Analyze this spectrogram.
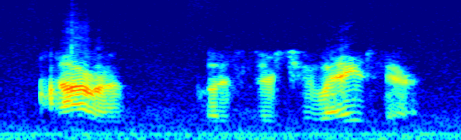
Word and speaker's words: Aaron: That's why Aaron has two A's in his name, but you only pronounce one A, Aaron, but there's two A's there, telling a story.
